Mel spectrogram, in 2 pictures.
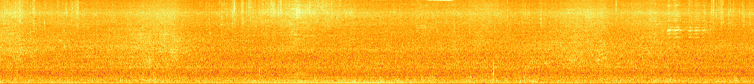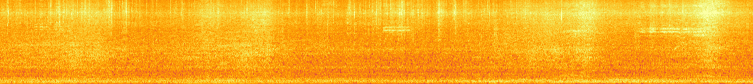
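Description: A moving vehicle heard from inside its cabin: steady engine hum and road noise, with surrounding traffic.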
